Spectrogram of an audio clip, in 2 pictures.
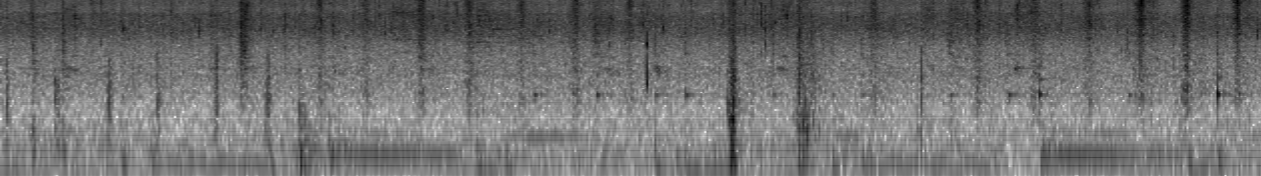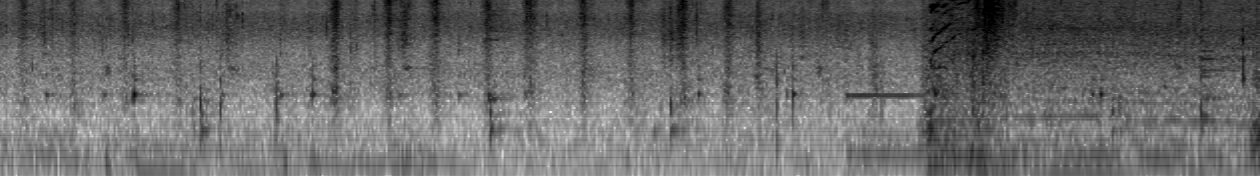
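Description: Soft game music plays steadily.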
